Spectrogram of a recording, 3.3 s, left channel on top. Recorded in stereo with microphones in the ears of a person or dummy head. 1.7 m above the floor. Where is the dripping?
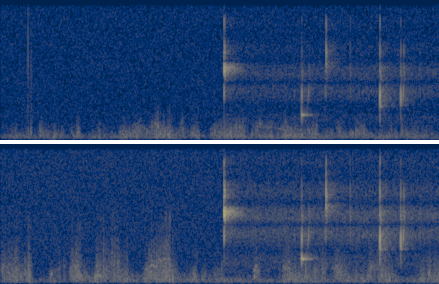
10° right (ahead or behind).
